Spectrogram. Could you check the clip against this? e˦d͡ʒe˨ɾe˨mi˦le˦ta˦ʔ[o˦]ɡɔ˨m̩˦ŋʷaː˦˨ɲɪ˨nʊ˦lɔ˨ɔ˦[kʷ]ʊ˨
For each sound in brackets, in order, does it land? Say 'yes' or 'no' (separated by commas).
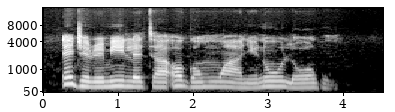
no, no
